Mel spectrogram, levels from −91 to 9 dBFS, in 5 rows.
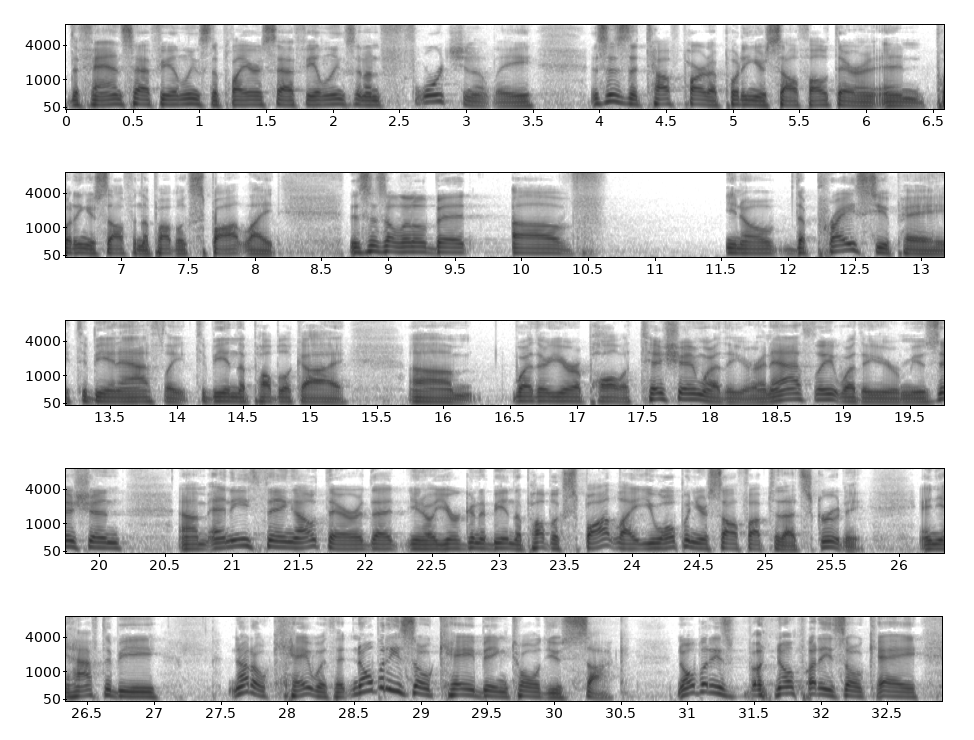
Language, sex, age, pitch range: English, male, 40-59, 100-130 Hz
